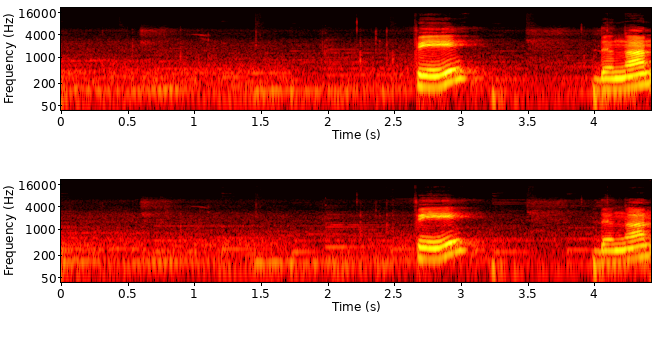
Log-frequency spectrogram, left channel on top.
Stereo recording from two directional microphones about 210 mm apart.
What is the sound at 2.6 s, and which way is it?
Speech, 20° left (ahead or behind).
